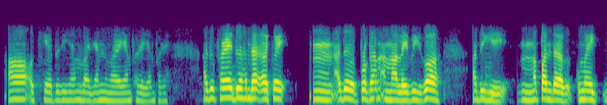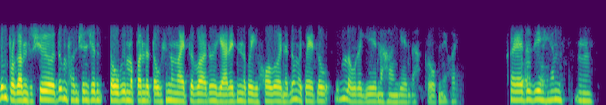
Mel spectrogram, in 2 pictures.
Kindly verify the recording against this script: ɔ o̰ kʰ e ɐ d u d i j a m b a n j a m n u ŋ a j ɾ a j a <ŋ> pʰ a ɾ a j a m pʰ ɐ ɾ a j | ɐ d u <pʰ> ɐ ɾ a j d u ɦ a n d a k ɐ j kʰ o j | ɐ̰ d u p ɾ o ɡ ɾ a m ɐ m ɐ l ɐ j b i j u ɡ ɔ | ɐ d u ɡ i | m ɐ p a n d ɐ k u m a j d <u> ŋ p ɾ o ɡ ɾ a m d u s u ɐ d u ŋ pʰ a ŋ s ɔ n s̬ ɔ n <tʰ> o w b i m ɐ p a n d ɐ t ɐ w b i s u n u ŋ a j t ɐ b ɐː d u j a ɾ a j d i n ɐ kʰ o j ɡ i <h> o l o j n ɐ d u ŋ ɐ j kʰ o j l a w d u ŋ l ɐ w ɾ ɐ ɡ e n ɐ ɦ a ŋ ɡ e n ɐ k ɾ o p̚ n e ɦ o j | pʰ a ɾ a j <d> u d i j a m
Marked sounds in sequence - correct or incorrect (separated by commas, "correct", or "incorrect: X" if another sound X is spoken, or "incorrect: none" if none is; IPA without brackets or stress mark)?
incorrect: m, correct, correct, incorrect: t, correct, correct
